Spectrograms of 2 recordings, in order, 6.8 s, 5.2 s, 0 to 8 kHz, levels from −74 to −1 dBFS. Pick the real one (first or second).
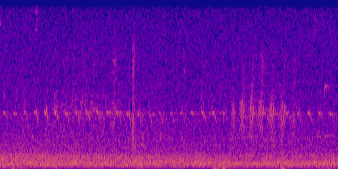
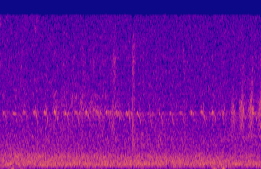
first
